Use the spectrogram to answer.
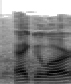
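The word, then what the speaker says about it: Aguilar: the questions we have agular however you want to say it yeah yeah it's a u i l a r but I I would say agular and and don't quote me on that exact pronunciation but I'm going to say that that's pretty close let's just put it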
